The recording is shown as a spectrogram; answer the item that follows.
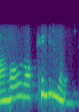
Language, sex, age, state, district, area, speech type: Odia, female, 60+, Odisha, Gajapati, rural, conversation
